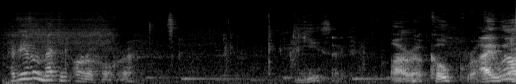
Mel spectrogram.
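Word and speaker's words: Aarakocra: Have you ever met an Oracocra? Yes, actually. Arakokra. I will say, It's pronounced Arakokra.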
